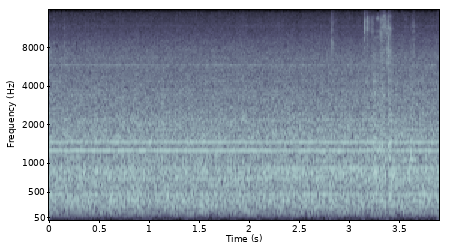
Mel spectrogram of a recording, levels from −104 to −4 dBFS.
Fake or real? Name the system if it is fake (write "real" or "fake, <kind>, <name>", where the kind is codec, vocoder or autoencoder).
real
